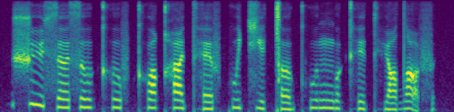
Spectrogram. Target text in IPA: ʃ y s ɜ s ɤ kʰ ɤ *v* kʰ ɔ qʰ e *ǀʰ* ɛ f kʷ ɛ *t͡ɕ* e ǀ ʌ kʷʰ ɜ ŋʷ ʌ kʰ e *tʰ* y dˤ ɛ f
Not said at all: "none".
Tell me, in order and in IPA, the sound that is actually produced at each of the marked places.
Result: f, tʰ, t͡ɕ, tʰ

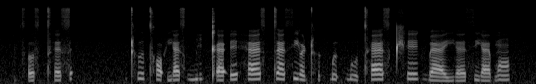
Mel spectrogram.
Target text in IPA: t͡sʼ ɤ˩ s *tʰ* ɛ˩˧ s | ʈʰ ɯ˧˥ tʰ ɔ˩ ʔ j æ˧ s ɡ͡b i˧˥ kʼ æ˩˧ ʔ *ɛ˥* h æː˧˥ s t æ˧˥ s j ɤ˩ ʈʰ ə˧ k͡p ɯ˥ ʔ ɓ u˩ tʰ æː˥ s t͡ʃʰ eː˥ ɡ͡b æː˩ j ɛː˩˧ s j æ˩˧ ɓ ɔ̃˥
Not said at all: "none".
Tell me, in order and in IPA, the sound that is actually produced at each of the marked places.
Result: tʰ, e˥

